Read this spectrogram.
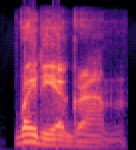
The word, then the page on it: radiogram: British English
